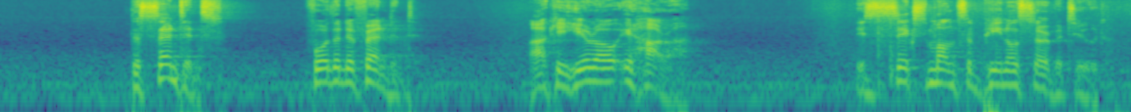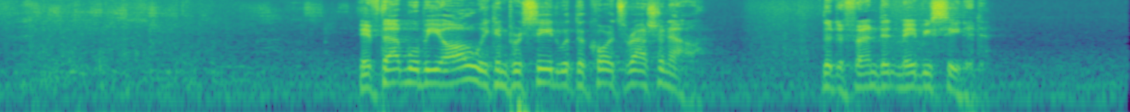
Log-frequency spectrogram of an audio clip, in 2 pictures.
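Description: A middle-aged man speaks slowly and gravely in short phrases.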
